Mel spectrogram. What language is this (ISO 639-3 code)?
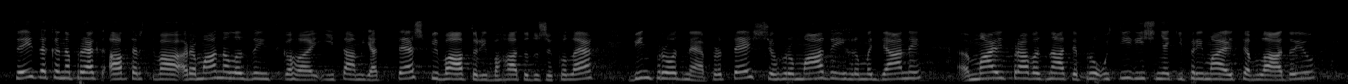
ukr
